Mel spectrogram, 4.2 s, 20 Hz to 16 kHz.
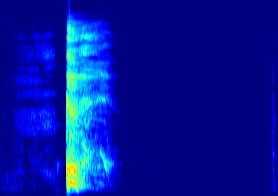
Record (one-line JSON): {"cough_length": "4.2 s", "cough_amplitude": 29203, "cough_signal_mean_std_ratio": 0.21, "survey_phase": "beta (2021-08-13 to 2022-03-07)", "age": "65+", "gender": "Male", "wearing_mask": "No", "symptom_fatigue": true, "smoker_status": "Never smoked", "respiratory_condition_asthma": false, "respiratory_condition_other": false, "recruitment_source": "REACT", "submission_delay": "3 days", "covid_test_result": "Negative", "covid_test_method": "RT-qPCR", "influenza_a_test_result": "Unknown/Void", "influenza_b_test_result": "Unknown/Void"}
